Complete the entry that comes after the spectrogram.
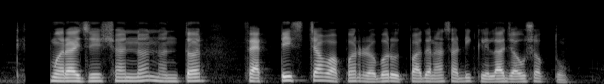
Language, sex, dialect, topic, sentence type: Marathi, male, Varhadi, agriculture, statement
